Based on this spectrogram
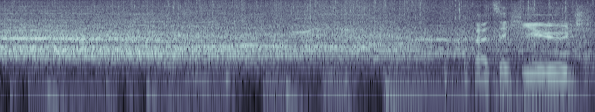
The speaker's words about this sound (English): We are joined by a huge crowd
